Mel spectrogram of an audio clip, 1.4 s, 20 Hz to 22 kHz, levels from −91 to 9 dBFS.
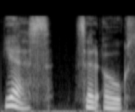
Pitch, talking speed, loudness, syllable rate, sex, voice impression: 205 Hz, 135 wpm, -18 LUFS, 3.9 syllables/s, female, feminine, adult-like, slightly relaxed, slightly soft, slightly raspy, intellectual, calm, friendly, reassuring, lively, slightly kind, slightly modest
